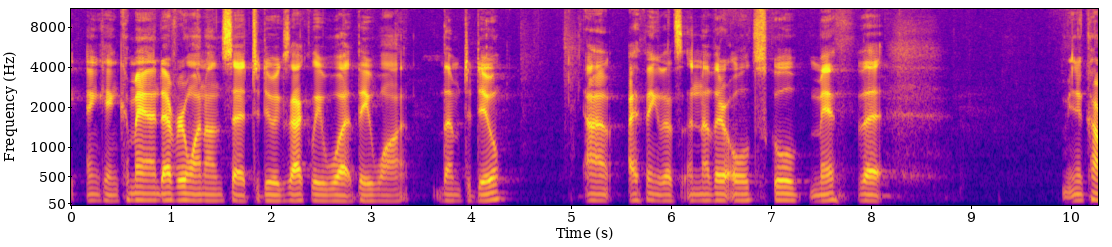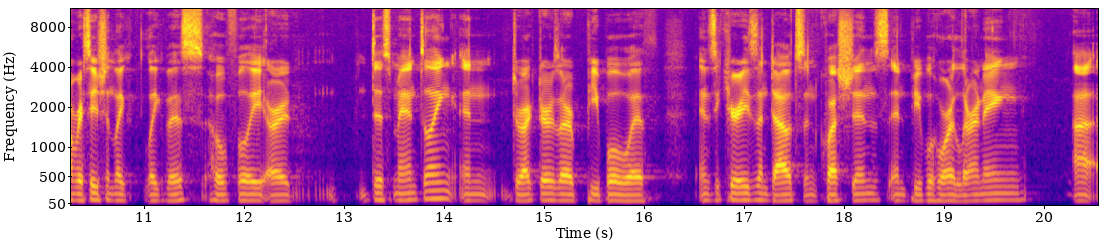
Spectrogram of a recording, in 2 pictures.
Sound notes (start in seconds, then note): none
